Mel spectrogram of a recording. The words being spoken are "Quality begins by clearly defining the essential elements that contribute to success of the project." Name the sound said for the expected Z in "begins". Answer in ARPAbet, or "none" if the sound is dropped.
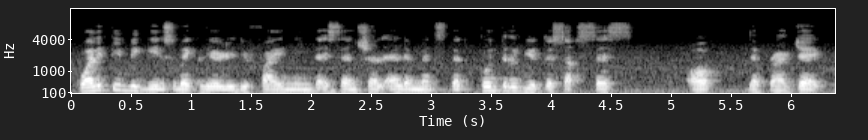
S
